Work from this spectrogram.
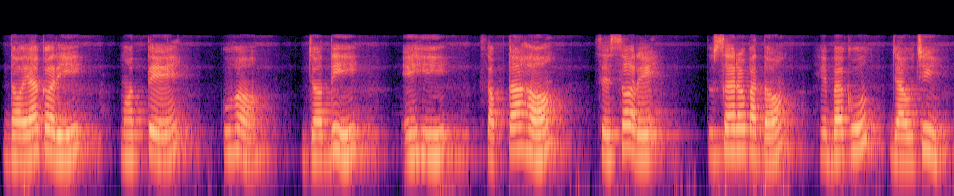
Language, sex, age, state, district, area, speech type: Odia, female, 18-30, Odisha, Dhenkanal, rural, read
